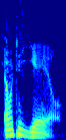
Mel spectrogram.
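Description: The voice falls at the end, like a statement.

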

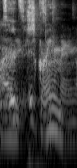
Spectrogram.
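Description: It is read in a put-on villain voice.

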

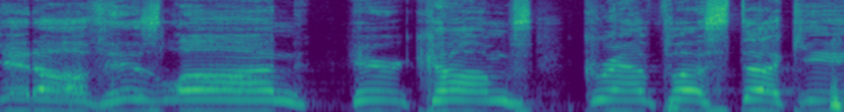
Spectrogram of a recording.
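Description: It is said in an old man voice.

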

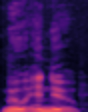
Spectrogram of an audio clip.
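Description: The letter names are said the English way. "in English we tend to say"

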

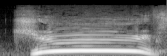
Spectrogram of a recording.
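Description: The word is said in a deep, low voice. The speaker calls it right. "It is a deep, low Chiefs"

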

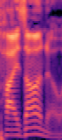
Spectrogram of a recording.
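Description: The name is said with an Italian pronunciation. "if you were, like, in Italy, it'd be"

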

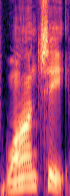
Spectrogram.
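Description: The name is said with an American pronunciation. The speaker calls it wrong. "In an American accent"

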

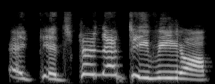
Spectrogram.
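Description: It is said in a put-on character voice. The speaker calls it right.

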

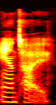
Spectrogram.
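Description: It is said with an American pronunciation. "where American English has anti"

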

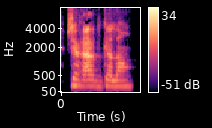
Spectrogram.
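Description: The name is pronounced with a French accent. This respects the person's heritage. "if we're all paying respect to his heritage"

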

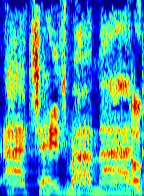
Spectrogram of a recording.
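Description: It is a put-on young boy's cartoon voice. "Bobby Hill's like"

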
